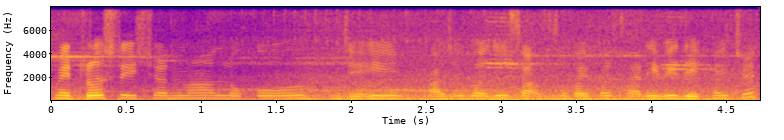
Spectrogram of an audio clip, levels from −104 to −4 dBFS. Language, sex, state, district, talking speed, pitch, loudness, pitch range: Gujarati, female, Gujarat, Gandhinagar, 165 wpm, 225 Hz, -15 LUFS, 210-230 Hz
